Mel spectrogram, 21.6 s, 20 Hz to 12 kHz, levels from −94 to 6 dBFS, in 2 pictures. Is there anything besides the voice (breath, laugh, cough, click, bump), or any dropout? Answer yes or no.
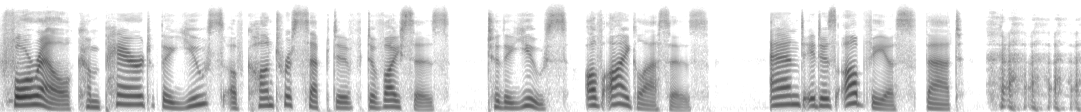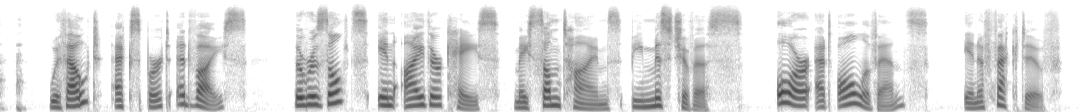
yes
